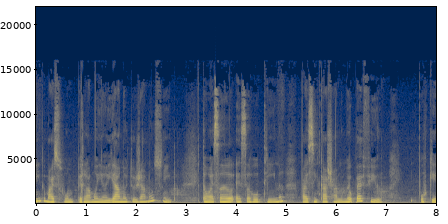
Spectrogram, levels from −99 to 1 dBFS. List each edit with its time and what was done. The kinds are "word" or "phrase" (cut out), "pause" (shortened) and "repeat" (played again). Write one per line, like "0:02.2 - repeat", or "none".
none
